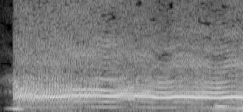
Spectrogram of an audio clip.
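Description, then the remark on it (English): A single loud, sustained primal scream, high-pitched and strained, held steadily for over a second with no other sounds around it. “Do you think that you could primally scream while tap dancing?”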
